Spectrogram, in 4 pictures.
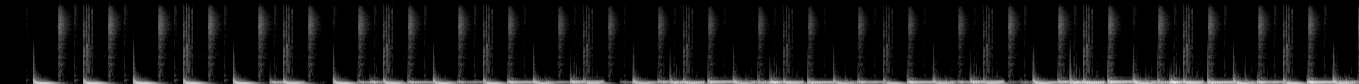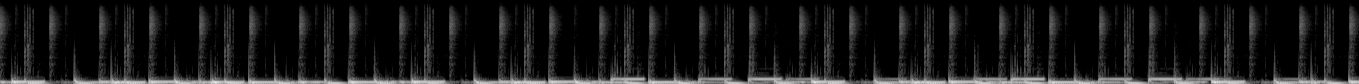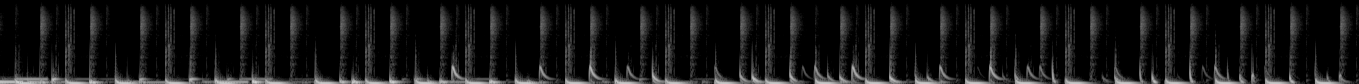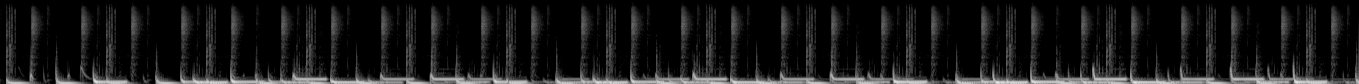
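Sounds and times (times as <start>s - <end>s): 
live drum loop: 0.3s - 54.3s.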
